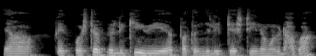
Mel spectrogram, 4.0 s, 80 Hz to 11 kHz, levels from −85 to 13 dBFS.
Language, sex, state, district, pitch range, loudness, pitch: Hindi, male, Uttar Pradesh, Jalaun, 125-135 Hz, -20 LUFS, 130 Hz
